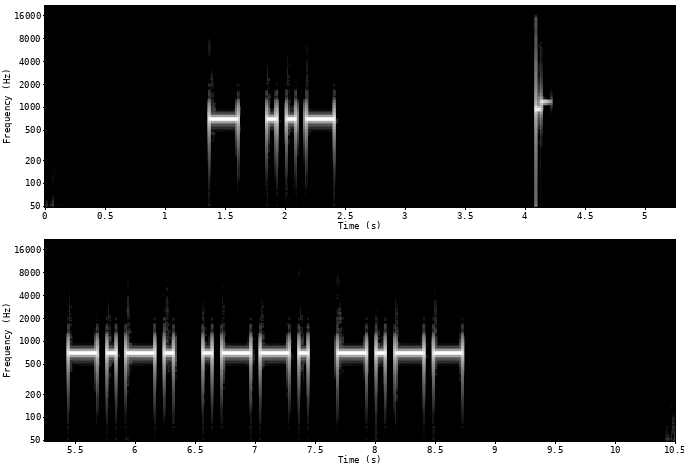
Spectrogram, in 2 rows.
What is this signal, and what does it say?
Morse code, heard as a keyed tone, about 15 wpm, 700 Hz. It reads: TU CPY
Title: Top 90 QSO Elements 15wpm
